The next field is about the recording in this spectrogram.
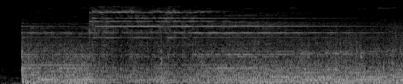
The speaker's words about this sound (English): Answer the phone.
